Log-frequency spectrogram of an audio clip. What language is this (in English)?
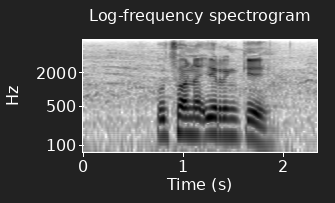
Southern Sotho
